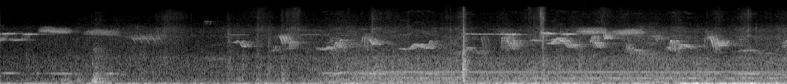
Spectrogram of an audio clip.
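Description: A songbird singing in a fast run of short chirps, which grows busier after the first couple of seconds. There are a few soft thumps and a rumble of bodies shifting on foam mats, loudest near the end, and a faint steady hum joins about three seconds in.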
